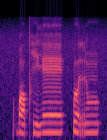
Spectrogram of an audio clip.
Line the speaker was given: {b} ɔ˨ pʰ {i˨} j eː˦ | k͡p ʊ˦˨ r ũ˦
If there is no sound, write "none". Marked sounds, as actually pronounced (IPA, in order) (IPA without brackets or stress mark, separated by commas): ɓ, i˨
